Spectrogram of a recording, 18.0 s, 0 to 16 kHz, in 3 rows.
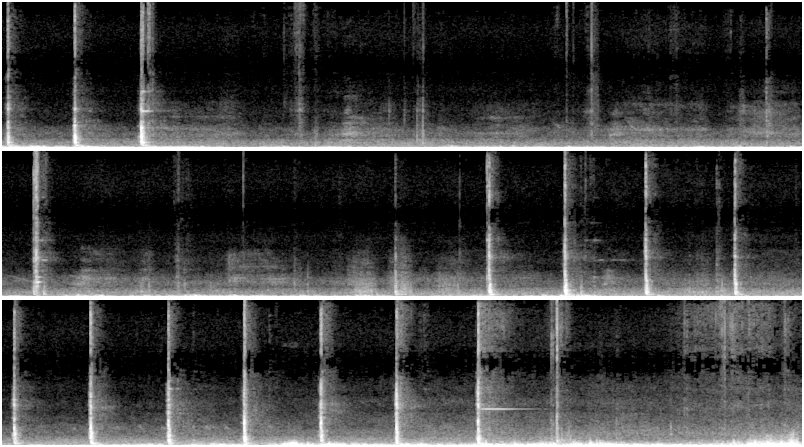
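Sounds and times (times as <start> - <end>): wind noise on microphone: 0.0 - 4.4, 5.2 - 10.6, 12.7 - 18.0
hand tool striking: 9.0 - 16.2.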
